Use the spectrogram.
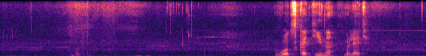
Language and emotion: Russian, angry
